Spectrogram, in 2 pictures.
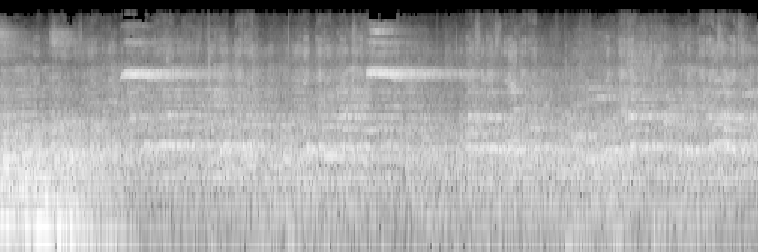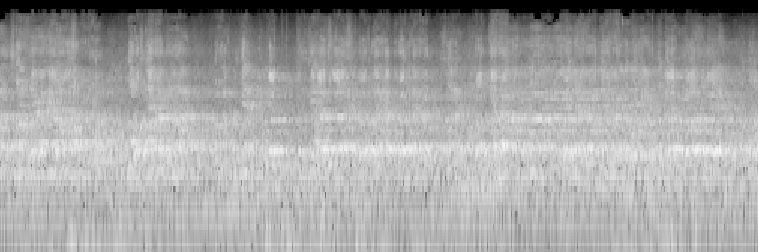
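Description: A crowd in a large echoing hall cheers and shouts.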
